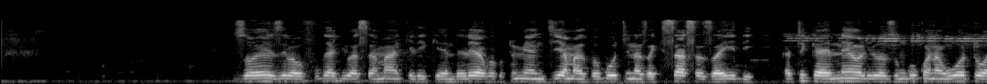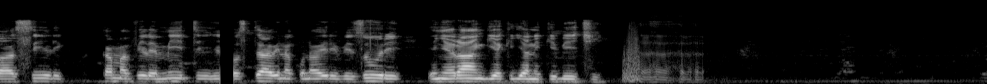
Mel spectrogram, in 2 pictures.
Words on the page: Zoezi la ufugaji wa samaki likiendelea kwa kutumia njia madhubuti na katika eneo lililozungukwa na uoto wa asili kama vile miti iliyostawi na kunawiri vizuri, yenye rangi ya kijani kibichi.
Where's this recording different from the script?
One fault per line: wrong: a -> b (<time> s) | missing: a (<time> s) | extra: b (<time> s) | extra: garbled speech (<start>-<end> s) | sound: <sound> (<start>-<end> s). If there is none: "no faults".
extra: za kisasa zaidi (6.4 s)
sound: dropout (12.1-12.2 s)
sound: laugh (16.1-17.0 s)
